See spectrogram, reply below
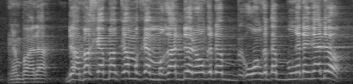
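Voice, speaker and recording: A man's voice: extremely high pitch, lively intonation, fast talker, sharp tone. A man giving a humorous religious lecture, telling stories with jokes and acted-out quotes.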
